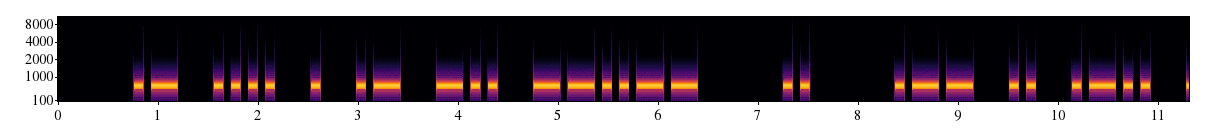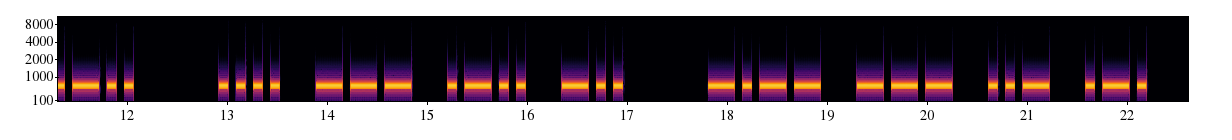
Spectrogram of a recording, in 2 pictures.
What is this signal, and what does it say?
Morse code, heard as a keyed tone, about 14 wpm, spaced as for 12 wpm, 680 Hz. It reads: AHEAD, I WILL HOLD YOUR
